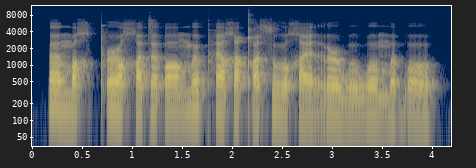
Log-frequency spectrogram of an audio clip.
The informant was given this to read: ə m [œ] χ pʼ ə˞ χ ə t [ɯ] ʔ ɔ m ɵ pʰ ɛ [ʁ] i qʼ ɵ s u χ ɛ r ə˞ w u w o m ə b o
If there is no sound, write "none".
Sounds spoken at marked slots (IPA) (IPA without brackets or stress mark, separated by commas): ə, ə, χ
